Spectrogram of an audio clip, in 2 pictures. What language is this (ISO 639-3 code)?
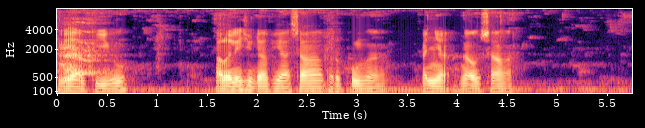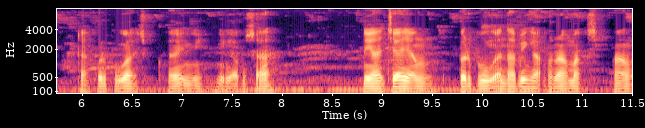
ind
